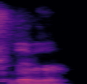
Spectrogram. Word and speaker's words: Schroeder: I think it's just Schroeder. Schroeder. I'm adding syllables.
